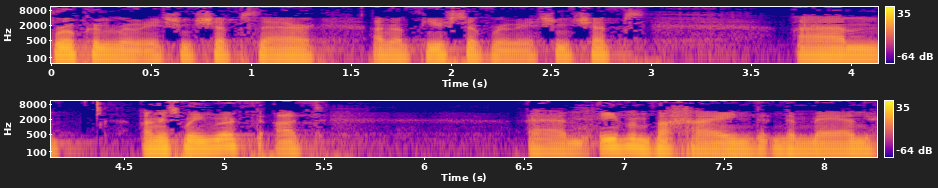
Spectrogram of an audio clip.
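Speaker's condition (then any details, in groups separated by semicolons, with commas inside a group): Cleft palate; speech not that clear at times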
